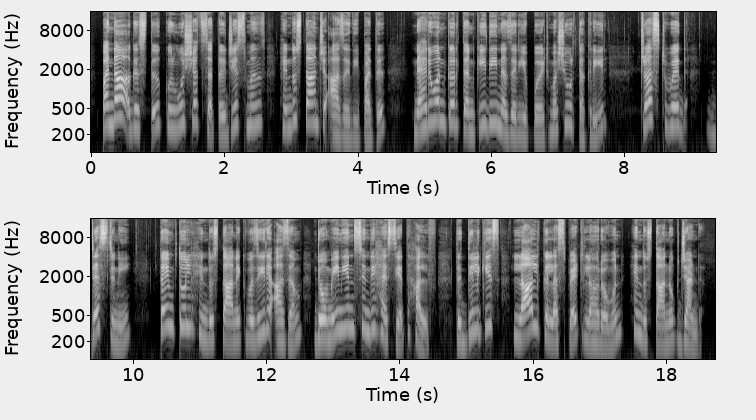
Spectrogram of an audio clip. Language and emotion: Kashmiri, neutral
